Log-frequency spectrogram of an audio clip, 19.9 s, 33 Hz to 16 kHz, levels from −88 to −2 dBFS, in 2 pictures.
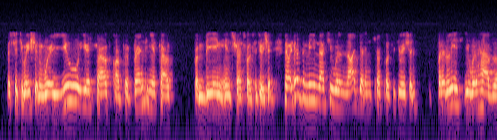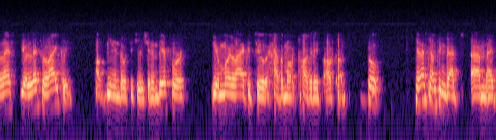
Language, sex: English, male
